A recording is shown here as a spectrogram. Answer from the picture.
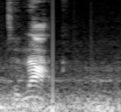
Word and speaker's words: Tanakh: of the the Torah, which is also in Hebrew pronounced the Tanakh. So when we're dealing with the Tanakh, it's spelled Tanakh.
